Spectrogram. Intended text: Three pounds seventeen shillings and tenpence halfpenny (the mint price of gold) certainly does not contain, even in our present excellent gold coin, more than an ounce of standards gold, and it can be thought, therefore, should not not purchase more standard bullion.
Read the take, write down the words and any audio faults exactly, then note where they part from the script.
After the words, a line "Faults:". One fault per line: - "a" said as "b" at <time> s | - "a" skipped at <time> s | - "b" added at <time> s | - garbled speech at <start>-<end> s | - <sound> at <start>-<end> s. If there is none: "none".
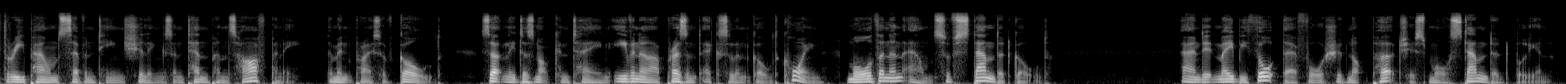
Three pounds seventeen shillings and tenpence halfpenny (the mint price of gold) certainly does not contain, even in our present excellent gold coin, more than an ounce of standard gold, and it may be thought, therefore, should not purchase more standard bullion.
Faults:
- "standards" said as "standard" at 9.6 s
- "can" said as "may" at 12.1 s
- "not" skipped at 13.7 s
